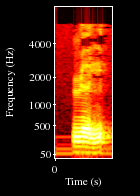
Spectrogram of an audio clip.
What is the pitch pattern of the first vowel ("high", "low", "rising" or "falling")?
low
